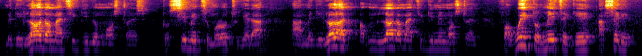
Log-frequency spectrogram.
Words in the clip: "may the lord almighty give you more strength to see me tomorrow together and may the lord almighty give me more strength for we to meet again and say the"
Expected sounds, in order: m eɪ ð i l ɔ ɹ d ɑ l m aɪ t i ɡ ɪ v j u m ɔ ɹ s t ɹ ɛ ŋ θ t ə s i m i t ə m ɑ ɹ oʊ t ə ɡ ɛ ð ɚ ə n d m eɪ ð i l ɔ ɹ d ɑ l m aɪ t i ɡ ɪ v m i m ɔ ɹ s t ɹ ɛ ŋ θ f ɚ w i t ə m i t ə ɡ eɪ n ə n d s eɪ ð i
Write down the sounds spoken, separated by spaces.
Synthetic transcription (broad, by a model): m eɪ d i l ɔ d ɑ m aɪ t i ɡ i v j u m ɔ s t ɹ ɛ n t t ə s i m i t ə m ɑ ɹ oʊ t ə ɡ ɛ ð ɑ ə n m eɪ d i l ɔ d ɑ m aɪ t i ɡ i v m i m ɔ s t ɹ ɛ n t f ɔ w i t ə m i t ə ɡ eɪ ə s eɪ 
